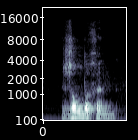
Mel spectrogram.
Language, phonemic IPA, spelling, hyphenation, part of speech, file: Dutch, /ˈzɔn.də.ɣə(n)/, zondigen, zon‧di‧gen, verb, Nl-zondigen.ogg
- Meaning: to sin, to commit sin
